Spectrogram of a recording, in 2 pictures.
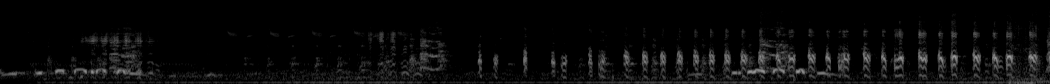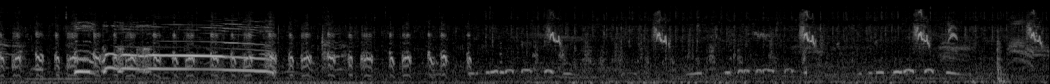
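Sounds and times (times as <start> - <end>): chickens clucking: 0.0 - 21.0
rooster crowing: 11.1 - 13.4.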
